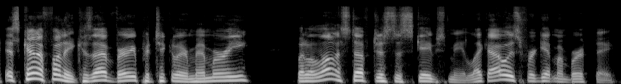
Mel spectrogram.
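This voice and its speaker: A man's voice: fairly high pitch, very animated, fast, dry recording, clean studio sound. A man hosting a casual live stream, reading out chat comments and rambling repetitively in a self-pitying, resigned, sweary way. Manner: rambling and repetitive, circling back over phrases.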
